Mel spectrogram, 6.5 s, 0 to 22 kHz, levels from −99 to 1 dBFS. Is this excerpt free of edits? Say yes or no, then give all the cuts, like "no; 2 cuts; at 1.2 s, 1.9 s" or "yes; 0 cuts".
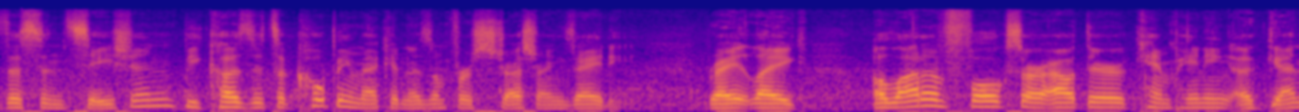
yes; 0 cuts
